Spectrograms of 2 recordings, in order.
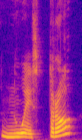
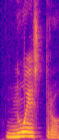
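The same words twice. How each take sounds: First: The stress is on the last syllable. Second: The stress is on the first syllable. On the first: The speaker calls it wrong. "not nuestro" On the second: The speaker calls it right. "it is the penultimate syllable that's accentuated"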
